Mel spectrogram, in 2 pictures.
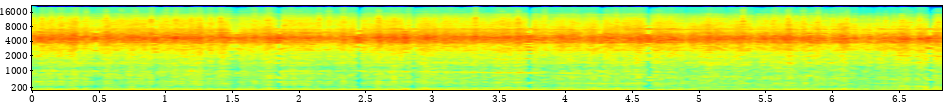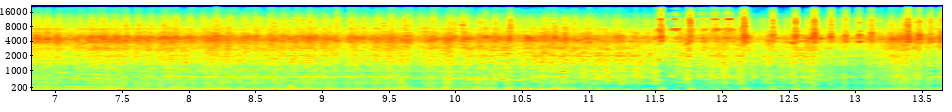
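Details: Sears SS16 garden tractor, Onan twin that sat several years, running from a small auxiliary gas tank; steady, fast-pulsing, raspy, even beat with no misses, running properly again.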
